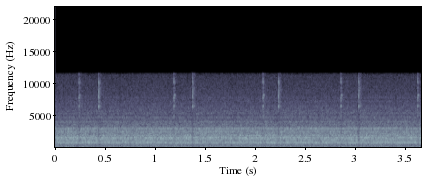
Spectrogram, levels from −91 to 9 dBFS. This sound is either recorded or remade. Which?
recorded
